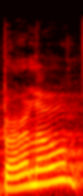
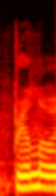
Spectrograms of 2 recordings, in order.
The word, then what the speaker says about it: Berlo: like our beers um we pronounce it berlo and it's actually the old Slavic origin of the name of Berlin but you know we also like other versions like Brillo is also fine or if you want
